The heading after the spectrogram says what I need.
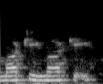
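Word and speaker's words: Makemake: one of which is called Mucky Mucky. Yeah, it's pretty interesting. But when you look at the way it's spelled, it's like make, you know?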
